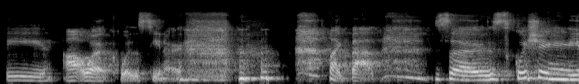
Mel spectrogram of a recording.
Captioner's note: laughs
